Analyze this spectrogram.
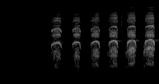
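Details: Osprey chick in Finland, August 2021, begging for fish: six fainter, high, shrill piping notes rising in loudness over background hiss.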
